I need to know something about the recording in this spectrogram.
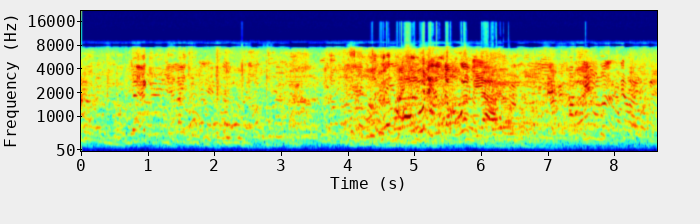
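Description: Crowd chatter: many people talking at once, close around, with voices overlapping into a continuous babble.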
